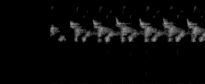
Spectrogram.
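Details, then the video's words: European goldfinch, Spanish type, clean song recording for training young birds: a quick burst of high, liquid twittering notes, tumbling and jangling without pause after a brief start. Quiet background. "CD CANTO LIMPIO PARA EDUCAR Y CONCURSAR شريط لغة حسون إسباني"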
